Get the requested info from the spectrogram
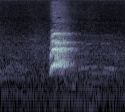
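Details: One-day-old Miniature Pinscher puppy from a Q litter, a single short squeaky yelp with a harmonic stack, lasting about a quarter second in otherwise quiet surroundings.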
